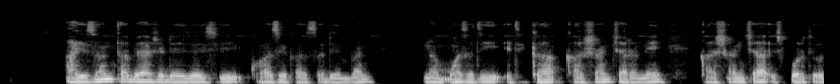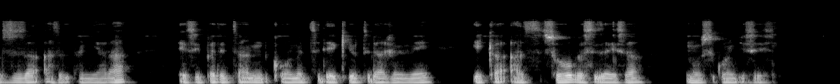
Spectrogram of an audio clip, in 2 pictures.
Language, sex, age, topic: Gamo, female, 18-24, government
